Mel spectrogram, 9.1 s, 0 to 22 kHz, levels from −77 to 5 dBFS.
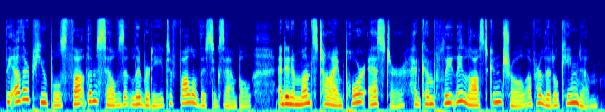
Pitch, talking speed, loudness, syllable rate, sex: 205 Hz, 170 wpm, -19 LUFS, 5.0 syllables/s, female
